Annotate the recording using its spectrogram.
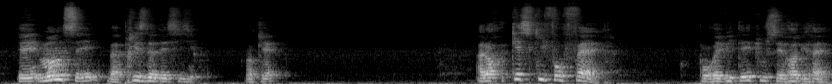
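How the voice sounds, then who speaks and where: A man speaks at a very slow pace with long, frequent pauses. His fairly high voice has lively intonation and audible room echo. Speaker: personal development coach. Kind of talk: motivational talk to camera. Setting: speaking to camera. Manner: hesitant, many fillers and repetitions.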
